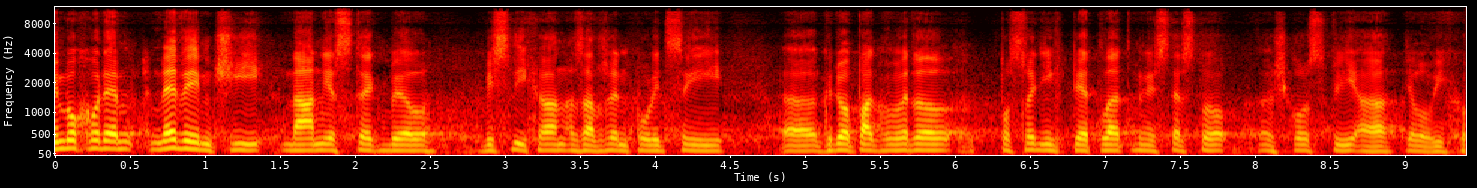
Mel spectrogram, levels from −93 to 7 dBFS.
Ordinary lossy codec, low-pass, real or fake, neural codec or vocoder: Opus, 32 kbps; 10.8 kHz; fake; autoencoder, 48 kHz, 32 numbers a frame, DAC-VAE, trained on Japanese speech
